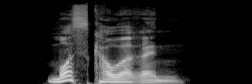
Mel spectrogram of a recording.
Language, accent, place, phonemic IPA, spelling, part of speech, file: German, Germany, Berlin, /ˈmɔskaʊ̯əʁɪn/, Moskauerin, noun, De-Moskauerin.ogg
- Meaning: female equivalent of Moskauer (“person from Moscow, Muscovite”)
